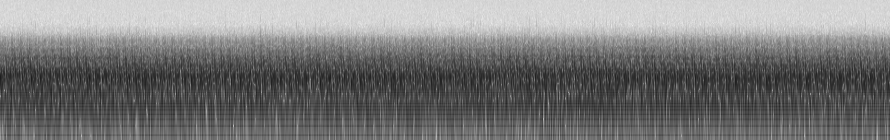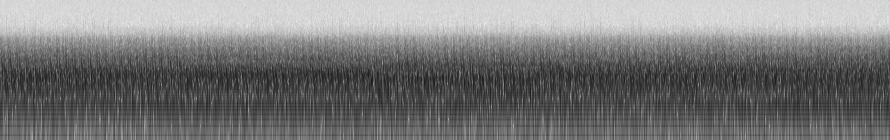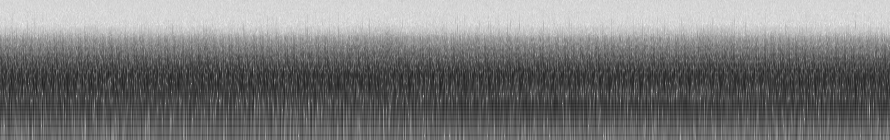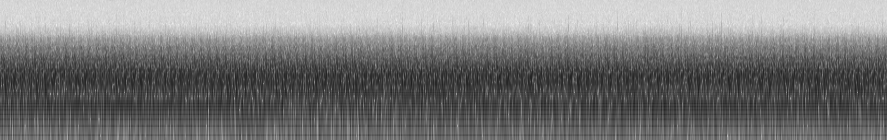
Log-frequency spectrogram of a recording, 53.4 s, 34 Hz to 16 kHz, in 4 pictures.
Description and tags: radio drone-01
A thick and noisy shortwave radio drone. Very heavy bass and mid-high AM interference.
radio, shortwave, drone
